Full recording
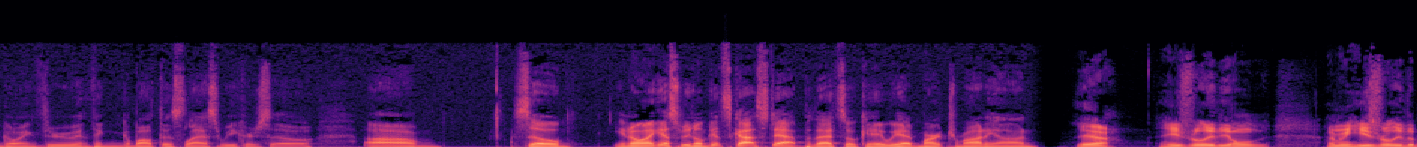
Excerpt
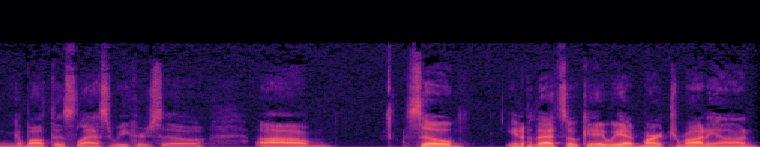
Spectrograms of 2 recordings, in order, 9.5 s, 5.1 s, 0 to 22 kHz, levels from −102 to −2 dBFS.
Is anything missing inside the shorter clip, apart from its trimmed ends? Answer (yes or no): yes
